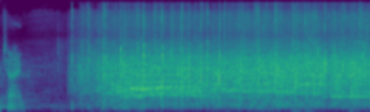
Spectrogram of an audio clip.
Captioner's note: cheering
